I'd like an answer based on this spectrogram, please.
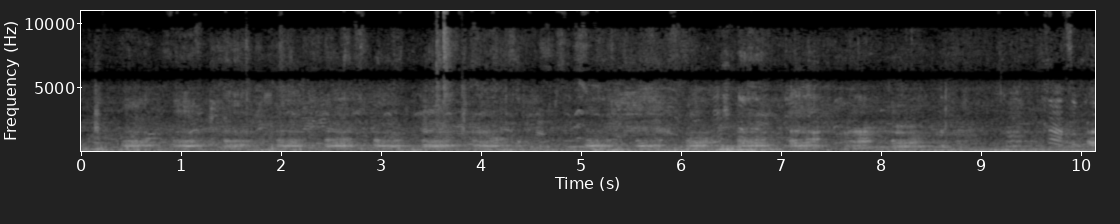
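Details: Sea lions at close range at Pier 39 in San Francisco; a steady series of hoarse, honking barks repeated about twice a second, with crowd voices throughout.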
